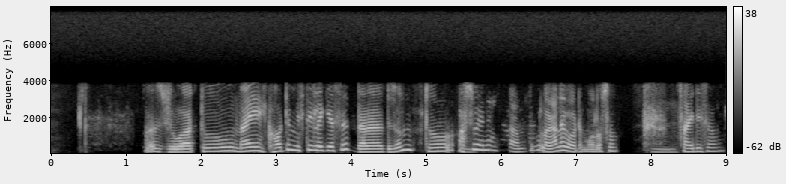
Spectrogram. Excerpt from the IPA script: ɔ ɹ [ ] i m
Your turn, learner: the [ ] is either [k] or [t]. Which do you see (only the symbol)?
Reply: t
